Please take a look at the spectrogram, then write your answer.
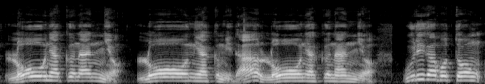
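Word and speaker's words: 老若男女: 늙고 젊고 남녀 순입니다 발음은 로냐 난요 조심할 건 남녀의 경우는 그렇죠 다시는 발음대로 남녀는 보통 단죠 단조 합니다만 내 글자로 묶을 때 발음은 로냐 안요 로냐 안요 로 기억해 두세요 이게요 음으로는이 정도면 되고요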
